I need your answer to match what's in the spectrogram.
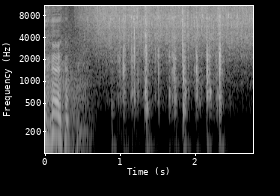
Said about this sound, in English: Frying food scares me because it's boiling oil. I was terrified of the oil coming out of the pan and getting to my skin.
